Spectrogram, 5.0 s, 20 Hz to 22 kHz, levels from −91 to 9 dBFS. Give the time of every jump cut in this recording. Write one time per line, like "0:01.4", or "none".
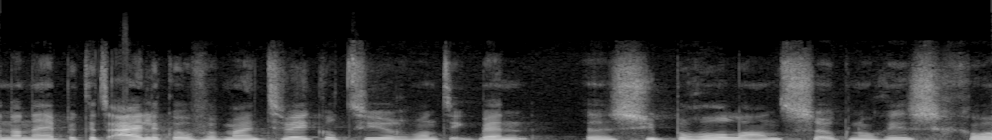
none

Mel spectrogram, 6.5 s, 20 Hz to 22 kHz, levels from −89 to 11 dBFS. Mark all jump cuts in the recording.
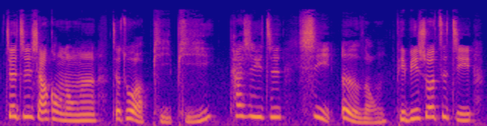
0:02.9
0:05.2

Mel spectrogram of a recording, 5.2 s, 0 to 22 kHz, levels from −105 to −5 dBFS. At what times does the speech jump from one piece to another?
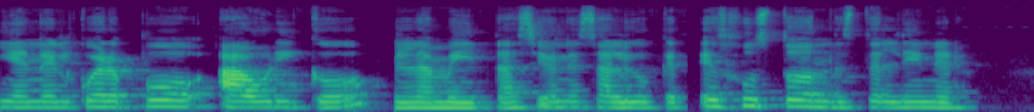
0:02.0
0:03.4

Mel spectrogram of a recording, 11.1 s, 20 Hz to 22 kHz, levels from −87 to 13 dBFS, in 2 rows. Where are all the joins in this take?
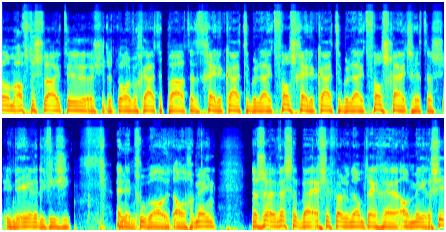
0:01.7
0:03.6
0:07.2

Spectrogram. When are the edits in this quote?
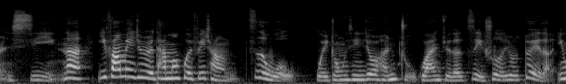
0:00.9

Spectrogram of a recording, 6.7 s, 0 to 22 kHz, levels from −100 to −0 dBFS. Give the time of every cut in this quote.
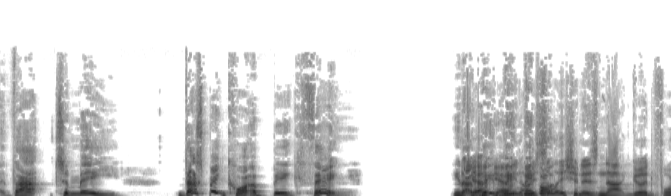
none

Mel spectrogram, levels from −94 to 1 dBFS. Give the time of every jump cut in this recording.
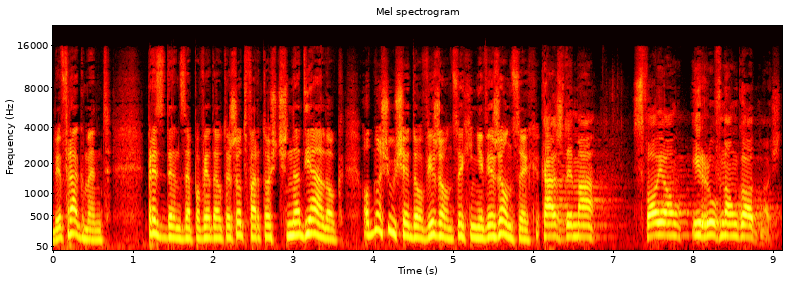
none

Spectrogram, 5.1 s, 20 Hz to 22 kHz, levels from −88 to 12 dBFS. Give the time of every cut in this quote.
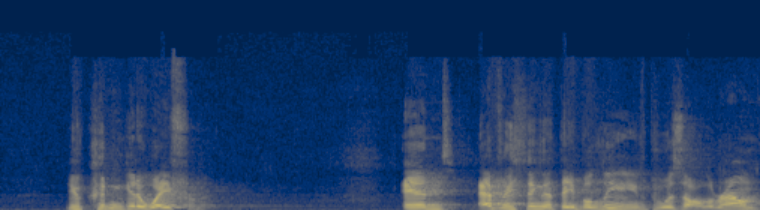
none

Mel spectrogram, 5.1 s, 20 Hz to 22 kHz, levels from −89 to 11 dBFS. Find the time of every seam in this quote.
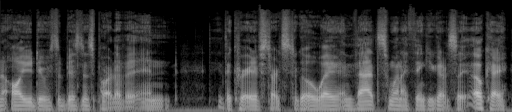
none

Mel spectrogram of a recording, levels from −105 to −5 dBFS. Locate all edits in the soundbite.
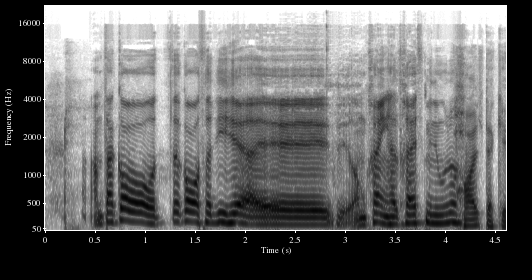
none

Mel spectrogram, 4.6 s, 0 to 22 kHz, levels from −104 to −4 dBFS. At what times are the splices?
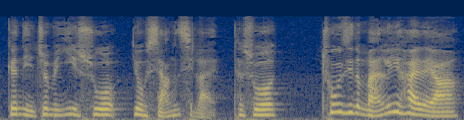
0:02.3

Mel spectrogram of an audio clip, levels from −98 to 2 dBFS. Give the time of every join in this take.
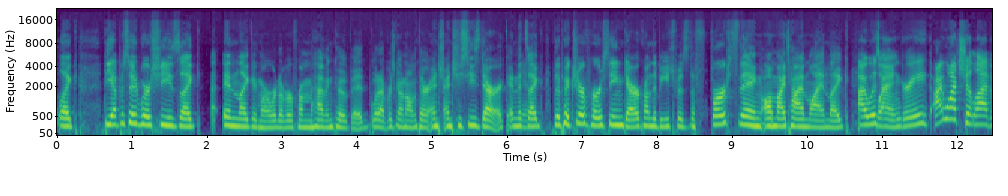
0:02.2
0:02.7
0:04.2
0:05.1
0:06.5
0:10.9

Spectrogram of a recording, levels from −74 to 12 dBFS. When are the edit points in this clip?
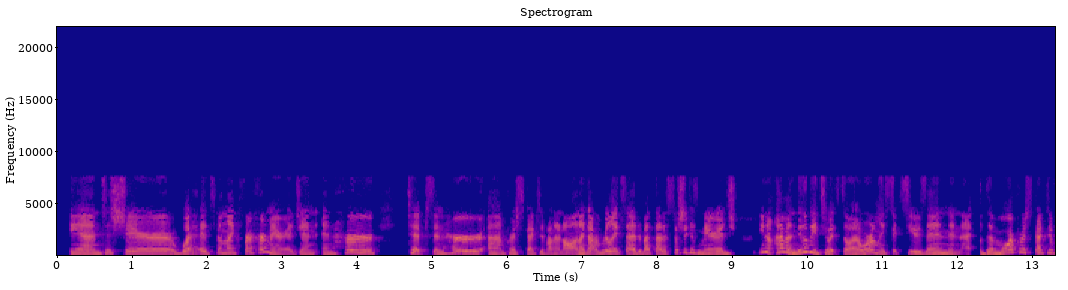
none

